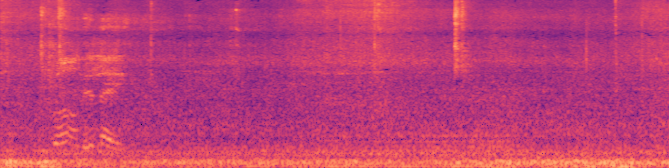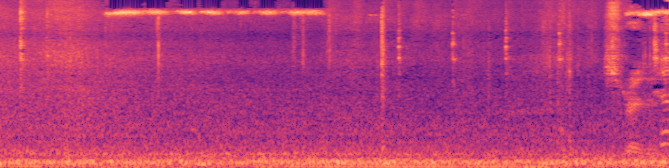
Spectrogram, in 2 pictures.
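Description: A car's engine and tyre noise heard inside the cabin while driving: a steady low rumble.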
